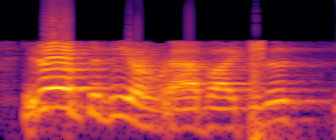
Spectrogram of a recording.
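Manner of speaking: high, very loud exhortation; impassioned shout. Real, not acted. Speaker exhorts listeners with the lesson, impassioned shout. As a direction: hammer the point home at full voice. Repeated line, shouted second take.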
